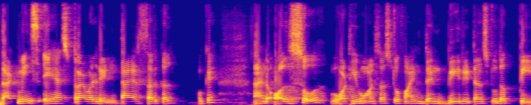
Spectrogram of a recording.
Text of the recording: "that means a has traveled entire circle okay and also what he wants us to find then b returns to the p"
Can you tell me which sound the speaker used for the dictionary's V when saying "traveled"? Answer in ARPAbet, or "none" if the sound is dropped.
V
